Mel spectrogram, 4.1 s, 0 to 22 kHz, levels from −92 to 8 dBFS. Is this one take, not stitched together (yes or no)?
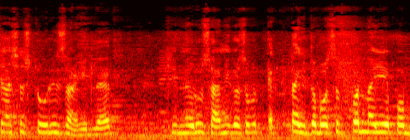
yes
